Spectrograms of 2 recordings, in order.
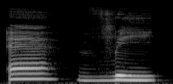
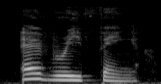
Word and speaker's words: everything: 那我们首先来看单词的发音，那第一个单词 everything, 大家就遇到难点了，我们来看这个单词要怎么发 everything, everything, 我们一定要注意这里面有一个小小的 v 的发音，一定要呢上齿咬一下下嘴唇啊，形成一个 v v 的发音。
